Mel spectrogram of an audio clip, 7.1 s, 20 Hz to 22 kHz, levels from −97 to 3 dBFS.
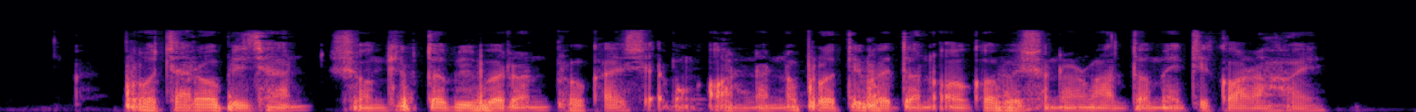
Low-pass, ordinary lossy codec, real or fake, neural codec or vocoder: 7.2 kHz; MP3, 48 kbps; fake; codec, 16 kHz, 8 kbps, FreqCodec, larger model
